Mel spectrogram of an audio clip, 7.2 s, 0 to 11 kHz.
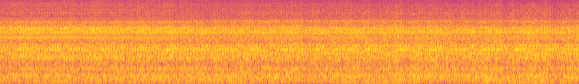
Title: KES-55 screw air end abnormal sound observation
